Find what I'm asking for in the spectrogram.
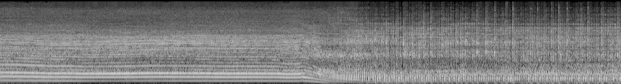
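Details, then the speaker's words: Stihl MS291 chainsaw after carburetor adjustment for lean running, poor idle and stalling (screws about 1.5 turns out): clean high revs dropping smoothly as the chain cuts wood; idles on its own, responsive, running normally. "Sounds pretty good to me now. Let's do a quick start here. Idles on its own. Very responsive."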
